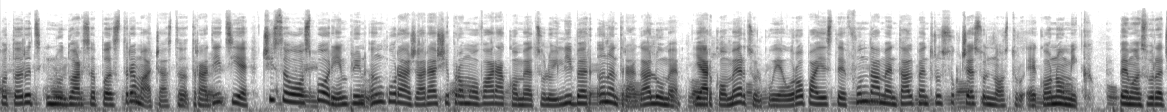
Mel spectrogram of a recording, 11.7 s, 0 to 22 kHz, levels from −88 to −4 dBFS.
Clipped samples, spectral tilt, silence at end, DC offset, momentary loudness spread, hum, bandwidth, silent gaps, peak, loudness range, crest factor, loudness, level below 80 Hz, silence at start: under 0.1%; -5.5 dB/octave; 0 s; under 0.1%; 5 LU; none; 14.5 kHz; none; -2 dBFS; 1 LU; 18 dB; -19 LUFS; -46 dBFS; 0 s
